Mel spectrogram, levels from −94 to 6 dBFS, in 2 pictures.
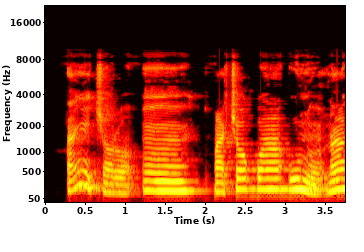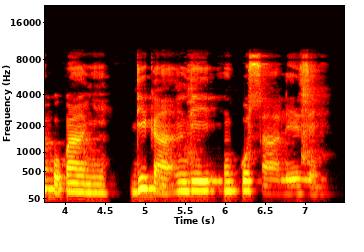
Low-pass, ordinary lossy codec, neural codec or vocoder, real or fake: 9.9 kHz; none; none; real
